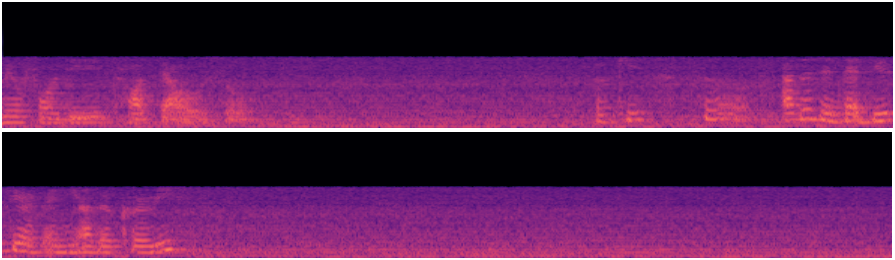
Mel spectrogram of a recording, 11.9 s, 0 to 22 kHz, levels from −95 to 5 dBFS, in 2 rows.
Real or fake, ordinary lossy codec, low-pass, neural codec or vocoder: fake; none; 3.6 kHz; vocoder, 24 kHz, 100 mel bands, Vocos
